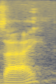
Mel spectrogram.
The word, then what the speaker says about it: Zay: Zay, so actually, this is Zay. That's the way it's pronounced locally.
